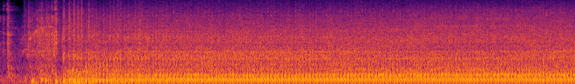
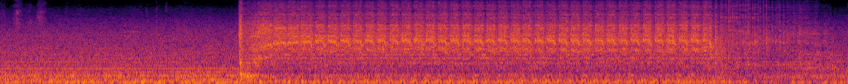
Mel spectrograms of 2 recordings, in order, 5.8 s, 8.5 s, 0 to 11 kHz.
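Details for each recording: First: Craftsman 24-inch electric-start snow blower that had sat with gas left in it, after cleaning the clogged carburetor, started without choke: catches within a second and runs steady and even with no stumbling or surging; normal running. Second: Craftsman 24-inch electric-start snowblower that had been sitting. With choke on and primer pumped, the electric starter whirs at a steady, slightly rising pitch for about five seconds and the engine never catches. A clogged, gummy carburetor is suspected, not confirmed.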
